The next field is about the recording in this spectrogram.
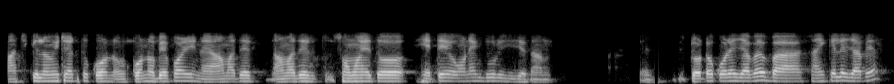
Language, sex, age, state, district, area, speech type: Bengali, male, 18-30, West Bengal, Malda, urban, conversation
